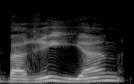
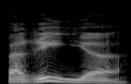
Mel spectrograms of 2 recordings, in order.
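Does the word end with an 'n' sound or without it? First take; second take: with n; without n. First: The word ends with an 'n' sound. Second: The word ends without an 'n' sound. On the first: The reading continues without stopping. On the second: The reader stops at this word.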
